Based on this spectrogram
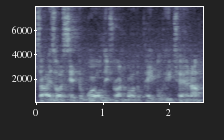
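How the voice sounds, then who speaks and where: Speaking with an Australian accent, a man talks at a fairly quick pace with a fairly low pitch and fairly even intonation. Audible room echo and noticeable background noise surround him. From Queensland, Australia. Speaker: politician. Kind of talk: public talk with Q&A.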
